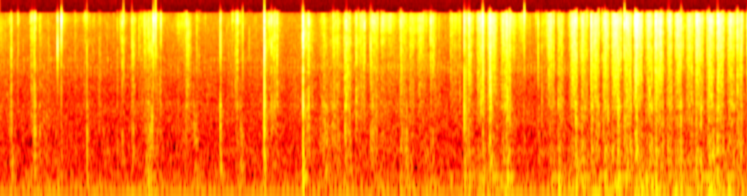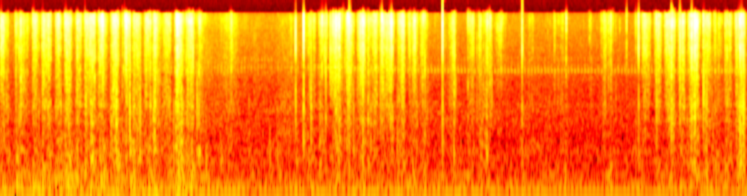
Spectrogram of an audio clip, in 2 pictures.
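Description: Long nails scratch and tap the top and sides of one solid clear ice cube resting on a towel. Bright, crisp scraping runs throughout, peppered with sharp, quick taps, and grows denser and louder in the middle before easing off. A faint steady low hum sits underneath.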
